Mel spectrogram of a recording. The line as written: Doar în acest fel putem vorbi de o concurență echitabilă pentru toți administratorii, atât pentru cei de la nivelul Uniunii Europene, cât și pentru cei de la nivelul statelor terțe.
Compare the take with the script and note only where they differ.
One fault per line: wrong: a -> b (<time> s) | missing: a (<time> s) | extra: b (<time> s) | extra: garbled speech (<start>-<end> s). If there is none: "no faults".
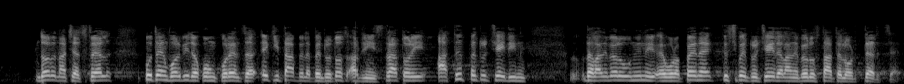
no faults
